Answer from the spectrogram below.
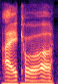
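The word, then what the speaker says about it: ichor: I can fill it with magical iicor that's pronounced iicor. Choose your icore wisely.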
